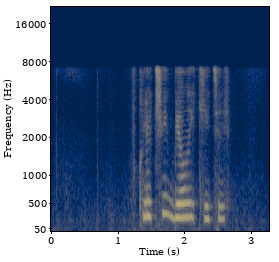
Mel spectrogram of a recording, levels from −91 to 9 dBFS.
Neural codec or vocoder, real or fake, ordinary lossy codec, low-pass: codec, 16 kHz, 1.1 kbps, Voila-Tokenizer; fake; none; 7.2 kHz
